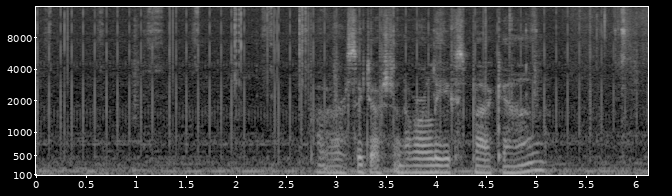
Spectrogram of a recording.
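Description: A paintbrush strokes softly across a canvas.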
